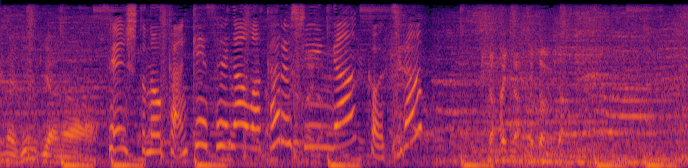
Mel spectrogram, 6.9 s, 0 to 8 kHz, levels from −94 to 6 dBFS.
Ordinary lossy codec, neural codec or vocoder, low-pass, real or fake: none; none; 7.2 kHz; real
